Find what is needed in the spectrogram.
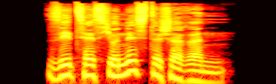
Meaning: inflection of sezessionistisch: 1. strong genitive masculine/neuter singular comparative degree 2. weak/mixed genitive/dative all-gender singular comparative degree
- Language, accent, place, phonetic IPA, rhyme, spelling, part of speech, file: German, Germany, Berlin, [zet͡sɛsi̯oˈnɪstɪʃəʁən], -ɪstɪʃəʁən, sezessionistischeren, adjective, De-sezessionistischeren.ogg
